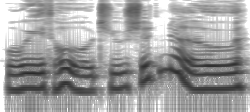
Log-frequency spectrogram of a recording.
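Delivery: slow, sly ghost witch; lightly voiced spooky witch. A narrator's reading. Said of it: "said the Green Witch".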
